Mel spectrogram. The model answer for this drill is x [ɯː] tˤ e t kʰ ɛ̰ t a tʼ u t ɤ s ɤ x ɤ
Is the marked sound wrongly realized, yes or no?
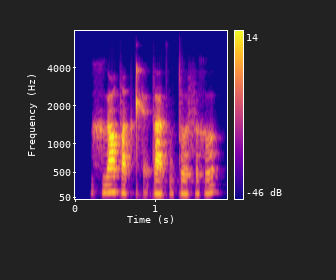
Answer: no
